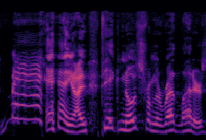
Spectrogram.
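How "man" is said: very high, drawn-out exasperated sigh word; exasperated man. Retold or imitated. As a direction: stretch it up high in disbelief. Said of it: "And I quote Jesus".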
